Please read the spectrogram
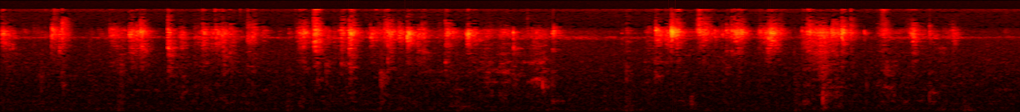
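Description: Hands handling small packaging: faint, irregular rustling and crinkling in short bursts, busiest in the middle and latter part.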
